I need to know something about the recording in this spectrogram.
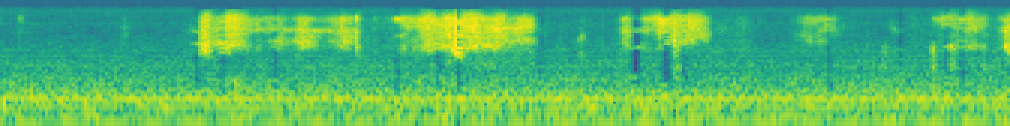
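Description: Faint rustling of a paper card being slid and pressed flat by hand, in a few soft brushes between about one and three and a half seconds in, over a low steady hum.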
